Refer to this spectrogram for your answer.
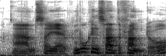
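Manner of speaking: ordinary delivery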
